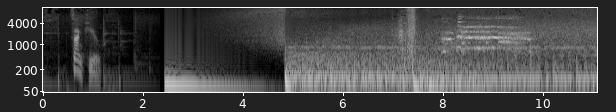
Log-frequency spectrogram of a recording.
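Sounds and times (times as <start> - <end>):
electronic background music: 3.0 - 11.0
rooster crowing: 7.9 - 10.1.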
